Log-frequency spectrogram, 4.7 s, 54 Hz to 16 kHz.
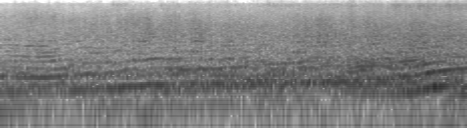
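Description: Formula One cars from the 1994 season roar off the starting grid together, a dense, loud wall of high-pitched engine whine whose pitch sweeps steadily upward as they accelerate away.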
